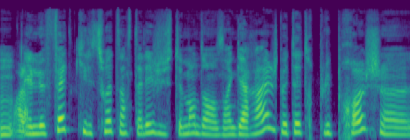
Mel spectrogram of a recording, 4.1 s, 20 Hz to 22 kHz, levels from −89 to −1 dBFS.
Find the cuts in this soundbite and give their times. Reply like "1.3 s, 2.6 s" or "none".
2.8 s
